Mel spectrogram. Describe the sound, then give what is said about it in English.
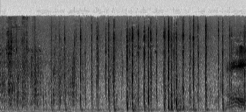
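Hooves of several ridden horses clip-clop in a busy, uneven patter of sharp knocks, fairly loud, continuing throughout with faint background murmur. “Get on off those horses.”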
